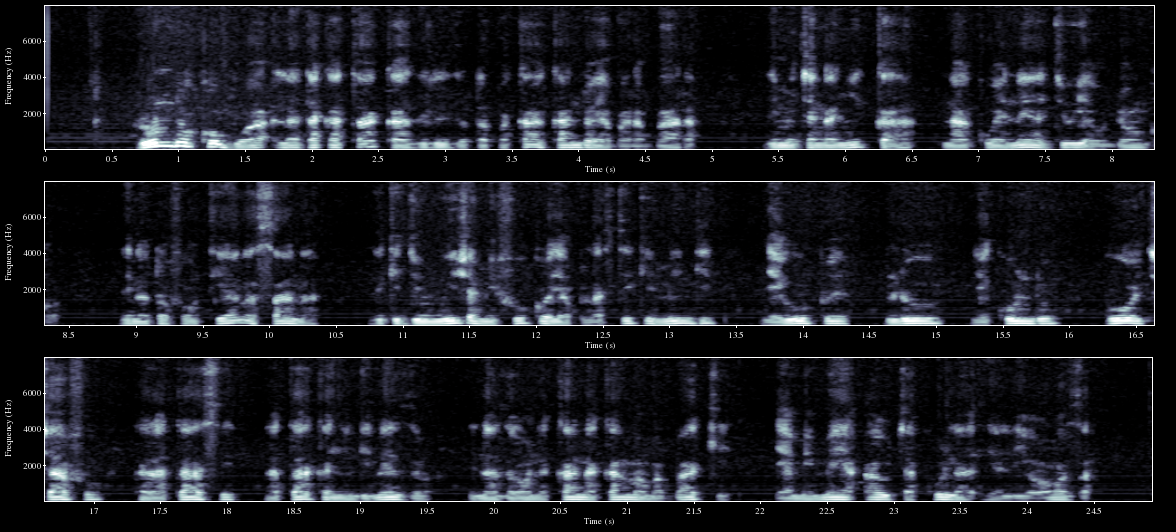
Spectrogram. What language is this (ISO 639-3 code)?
swa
